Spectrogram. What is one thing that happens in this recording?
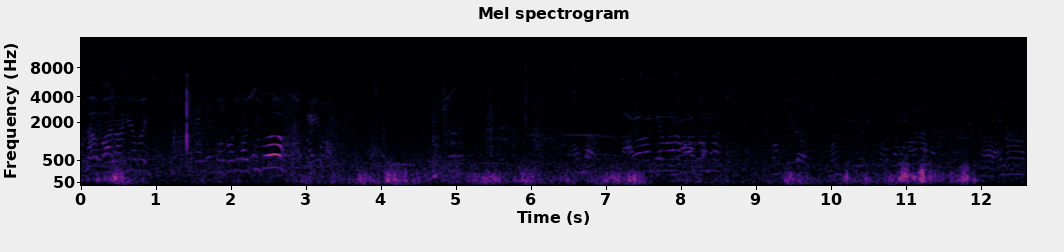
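Men call out across an open field.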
